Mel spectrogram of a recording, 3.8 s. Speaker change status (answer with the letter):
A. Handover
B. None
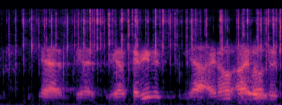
B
